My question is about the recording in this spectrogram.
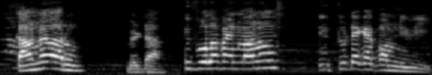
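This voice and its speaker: High, bright, hot-headed Bangladeshi lad acted by a man. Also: very animated, quick pace, faint music behind, full character voice. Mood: quarrelsome. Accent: Bangladeshi regional Bengali. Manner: blunt, quarrelsome. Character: hot-headed, greedy older lad squabbling over money. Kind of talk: comedy skit acting.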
